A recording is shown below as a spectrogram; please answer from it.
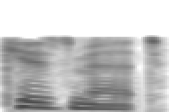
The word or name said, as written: kismet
